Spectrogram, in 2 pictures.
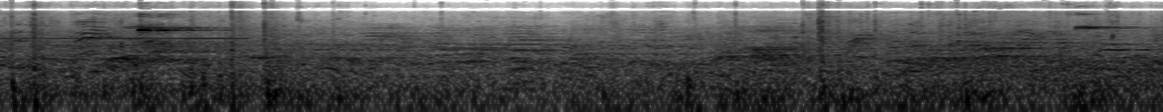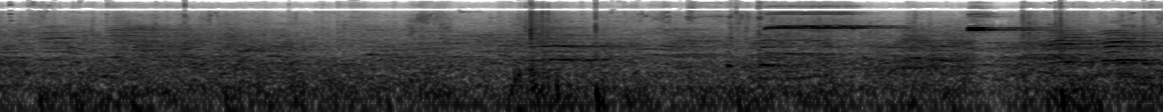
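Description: Wheelchair tyres squeak sharply on a hard court.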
